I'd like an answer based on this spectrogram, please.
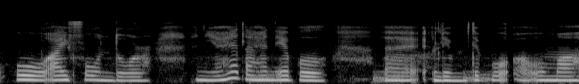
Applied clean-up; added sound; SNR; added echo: none; Organ; 10 dB; none.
